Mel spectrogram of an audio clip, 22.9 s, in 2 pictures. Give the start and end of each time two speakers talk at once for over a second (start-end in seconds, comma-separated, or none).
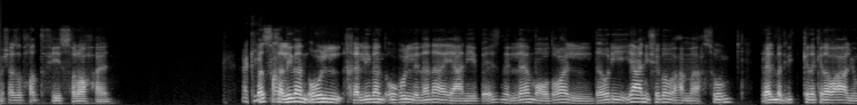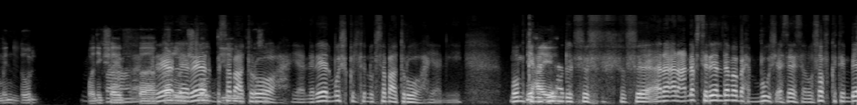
12.8-15.0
